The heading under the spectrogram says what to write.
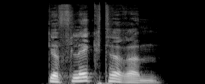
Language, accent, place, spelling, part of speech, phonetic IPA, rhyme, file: German, Germany, Berlin, gefleckterem, adjective, [ɡəˈflɛktəʁəm], -ɛktəʁəm, De-gefleckterem.ogg
- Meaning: strong dative masculine/neuter singular comparative degree of gefleckt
